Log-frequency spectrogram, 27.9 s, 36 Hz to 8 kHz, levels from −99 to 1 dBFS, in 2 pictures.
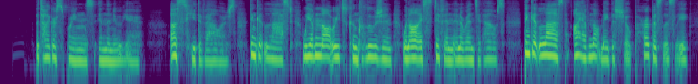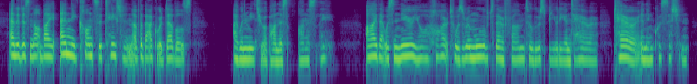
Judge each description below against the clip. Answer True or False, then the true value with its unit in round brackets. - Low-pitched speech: False (190 Hz)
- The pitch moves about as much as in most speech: True (3.4 semitones)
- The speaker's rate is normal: True (150 wpm)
